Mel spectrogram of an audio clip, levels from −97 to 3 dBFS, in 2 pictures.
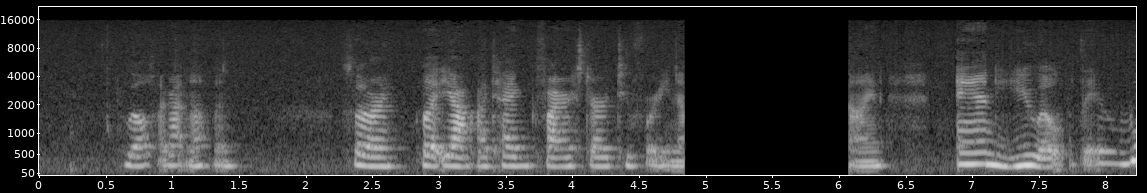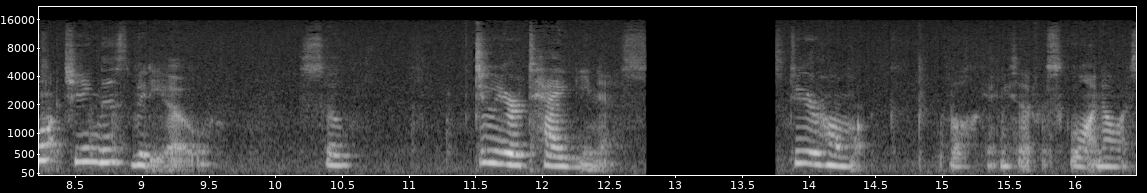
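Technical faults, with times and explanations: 4.84–6.08 s, playback stall: the sound cuts out mid-flow for 1.24 s, likely because the player ran dry of buffered data or its thread was blocked.
6.08–9.08 s, time-compressed catch-up: the sound runs 1.1 times fast at normal pitch as small slices are cut and cross-faded to shrink the backlog.
12.78–13.76 s, playback stall: a second silent gap of 0.98 s interrupts the sound, likely from the player again starving for data or being blocked.
13.76 s to the end, time-compressed catch-up: the sound is hurried at 1.1 times speed without a pitch change, as small segments are spliced out and cross-faded.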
